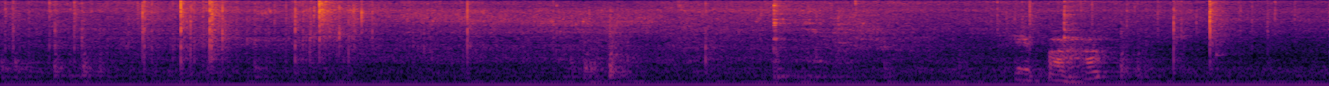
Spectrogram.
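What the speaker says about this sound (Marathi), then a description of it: "तिप्पट आपली ही पापडी ही तेलामध्ये फुललेली आहे." Sabudana papad frying and puffing in hot oil, a continuous close sizzle with crackling bursts and brief stirring scrapes; someone speaks briefly over it.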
